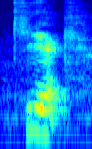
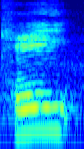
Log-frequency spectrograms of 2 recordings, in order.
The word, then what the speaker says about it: Kriek: So this is the Lindeman's Kriek, I believe it's pronounced Kriek.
